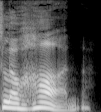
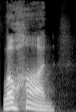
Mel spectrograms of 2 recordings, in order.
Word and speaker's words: Lohan: I don't think I had dreamed it though, that is how you're supposed to say it. That's how her name is pronounced. Lohan.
